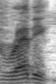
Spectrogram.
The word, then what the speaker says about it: Reading: know uh it's spelled as reading but it's pronounced here as reading oh got it yeah even metallica you know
